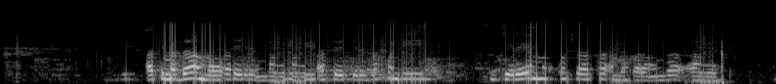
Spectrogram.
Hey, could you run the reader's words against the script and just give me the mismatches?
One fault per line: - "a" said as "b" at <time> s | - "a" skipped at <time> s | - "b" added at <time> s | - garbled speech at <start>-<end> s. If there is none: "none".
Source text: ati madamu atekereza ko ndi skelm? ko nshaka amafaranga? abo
- garbled speech at 2.2-3.2 s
